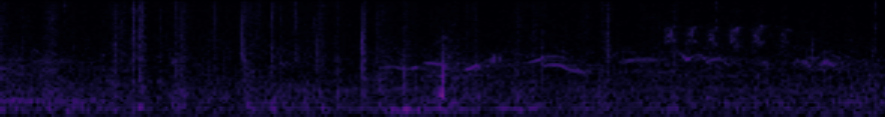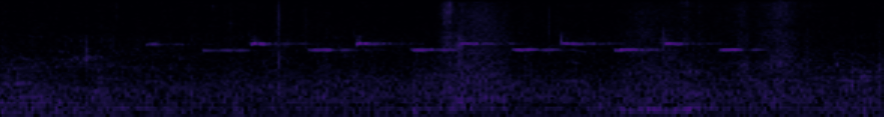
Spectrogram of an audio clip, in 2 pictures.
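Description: Near silence: faint birdsong, with a high two-note phrase repeated several times in the second half, and a few faint clicks.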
